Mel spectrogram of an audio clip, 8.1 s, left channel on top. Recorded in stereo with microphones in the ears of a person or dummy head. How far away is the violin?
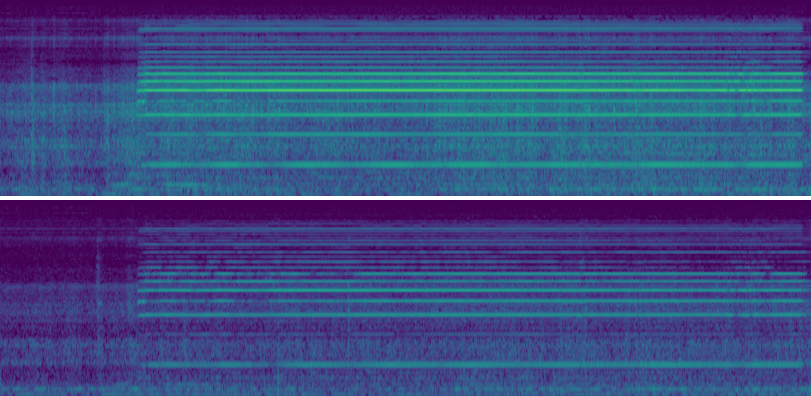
About 0.9 m.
